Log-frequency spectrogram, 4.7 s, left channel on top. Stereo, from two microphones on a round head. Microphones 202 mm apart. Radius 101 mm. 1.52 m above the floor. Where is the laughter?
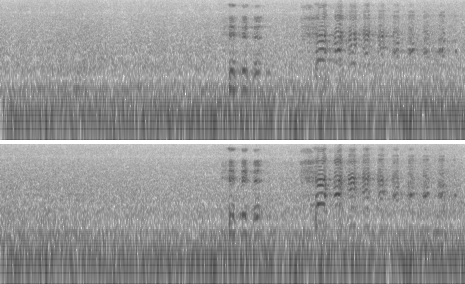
40° right (ahead or behind), 1.8 m; by 4.5 s 70° right (ahead or behind), 4 m.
